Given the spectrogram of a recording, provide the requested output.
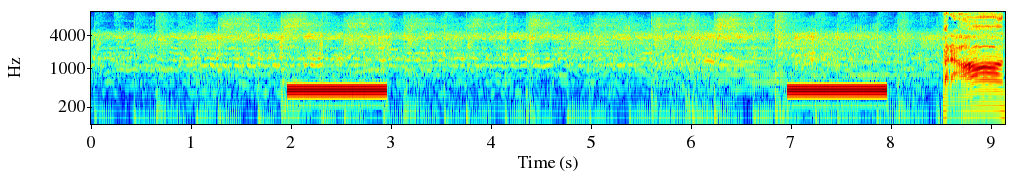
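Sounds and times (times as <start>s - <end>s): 
ringing tone of an outgoing telephone call: 1.9s - 3.0s, 7.0s - 8.0s.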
